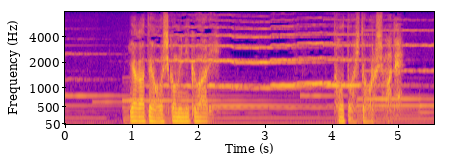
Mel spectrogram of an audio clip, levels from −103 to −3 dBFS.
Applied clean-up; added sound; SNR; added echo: none; none; none; none.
